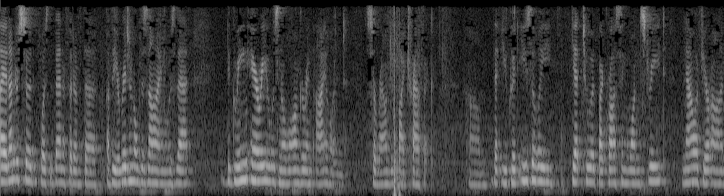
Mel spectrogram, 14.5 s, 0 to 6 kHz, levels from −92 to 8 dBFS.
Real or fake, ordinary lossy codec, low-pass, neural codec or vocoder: real; MP3, 24 kbps; 5.4 kHz; none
